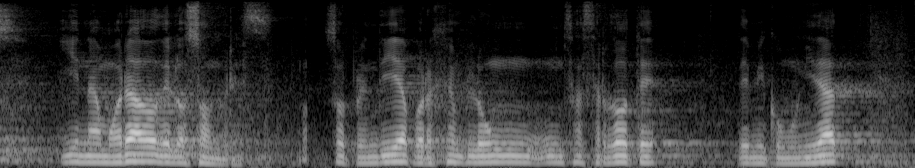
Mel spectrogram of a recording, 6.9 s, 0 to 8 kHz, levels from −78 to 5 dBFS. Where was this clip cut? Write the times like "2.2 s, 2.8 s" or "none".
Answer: 2.3 s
